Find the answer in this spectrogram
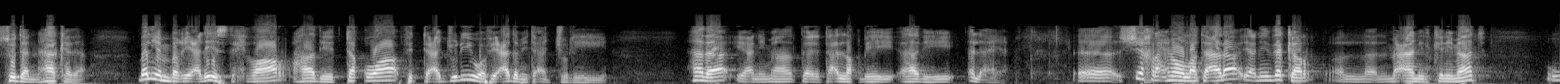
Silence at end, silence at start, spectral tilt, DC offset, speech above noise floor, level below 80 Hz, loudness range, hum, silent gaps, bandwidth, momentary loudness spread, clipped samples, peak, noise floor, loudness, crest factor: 0 s; 0 s; -6 dB/octave; under 0.1%; 37 dB; -40 dBFS; 6 LU; none; none; 11 kHz; 14 LU; 2%; 0 dBFS; -47 dBFS; -10 LUFS; 10 dB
